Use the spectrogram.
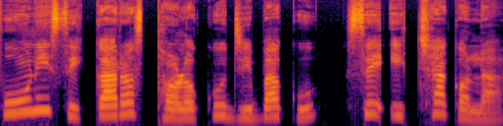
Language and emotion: Odia, neutral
